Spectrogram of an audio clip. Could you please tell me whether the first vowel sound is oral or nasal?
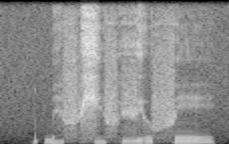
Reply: oral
